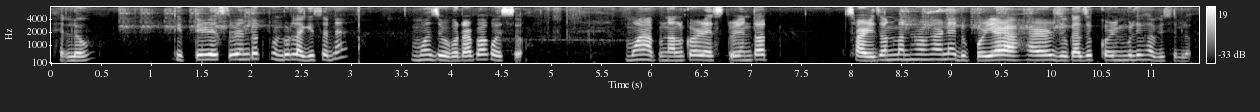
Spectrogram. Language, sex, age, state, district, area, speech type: Assamese, female, 18-30, Assam, Dhemaji, rural, spontaneous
